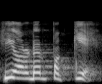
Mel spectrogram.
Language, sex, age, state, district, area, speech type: Marathi, female, 60+, Maharashtra, Pune, urban, spontaneous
